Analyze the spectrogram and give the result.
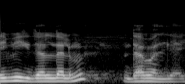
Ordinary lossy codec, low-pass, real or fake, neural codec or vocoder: none; none; real; none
